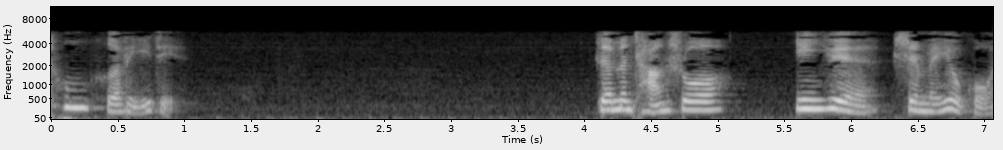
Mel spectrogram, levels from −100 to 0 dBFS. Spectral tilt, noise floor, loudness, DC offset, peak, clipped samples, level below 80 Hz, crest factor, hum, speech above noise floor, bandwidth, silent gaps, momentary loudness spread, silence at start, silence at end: -9.5 dB/octave; -63 dBFS; -25 LUFS; under 0.1%; -8 dBFS; under 0.1%; -58 dBFS; 20 dB; none; 39 dB; 5.8 kHz; none; 13 LU; 0 s; 0 s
